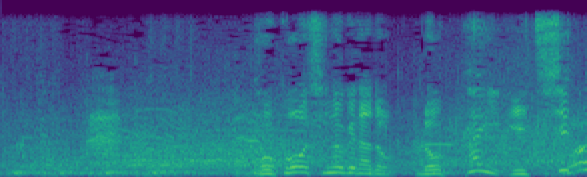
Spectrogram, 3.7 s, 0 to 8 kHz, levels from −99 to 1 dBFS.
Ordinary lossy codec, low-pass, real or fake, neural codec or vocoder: none; 7.2 kHz; real; none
